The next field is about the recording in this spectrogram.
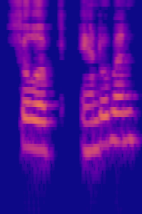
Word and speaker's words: Philip Andelman: And I think, like, with Philip Andelman, I believe how you say his name. – Yeah.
